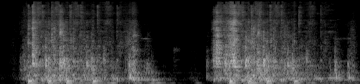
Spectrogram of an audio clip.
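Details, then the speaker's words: Old Briggs and Stratton generator with a new carburetor, tapped before pulling: two pull-start attempts, each giving a second of ragged popping before dying. It fires briefly but won't run; owner thinks this rules out timing. "didn't she right well well that's eliminating any problem with timing I would have thought she's trying to go"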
